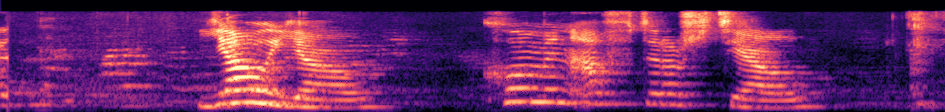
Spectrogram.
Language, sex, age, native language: Icelandic, female, 12, Icelandic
